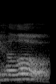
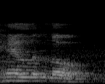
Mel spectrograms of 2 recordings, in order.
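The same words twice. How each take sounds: First: The l sound is short, said once. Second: The l sound is held long, doubled. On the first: The speaker calls it right. "With one L" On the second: The speaker calls it wrong. "We don't say hello"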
